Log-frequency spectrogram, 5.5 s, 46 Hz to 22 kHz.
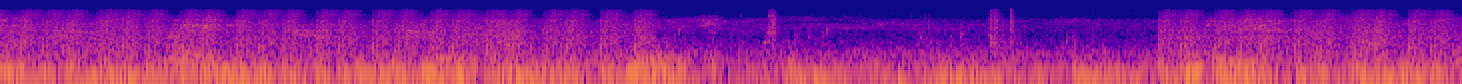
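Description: Continuous automatic gunfire in the Dead Trigger 2 mobile game, played on iOS with a Dual Shock 3 controller, dense loud rattling bursts that dip briefly mid-way before resuming.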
